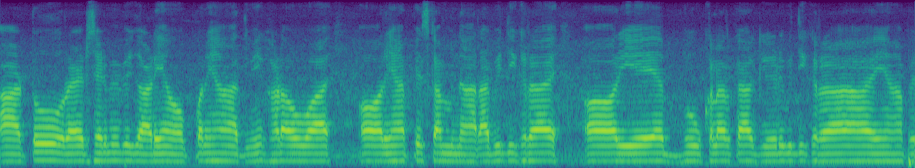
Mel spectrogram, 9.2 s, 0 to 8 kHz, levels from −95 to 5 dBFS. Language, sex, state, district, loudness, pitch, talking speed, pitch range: Hindi, male, Odisha, Nuapada, -15 LUFS, 135 Hz, 220 wpm, 130-135 Hz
